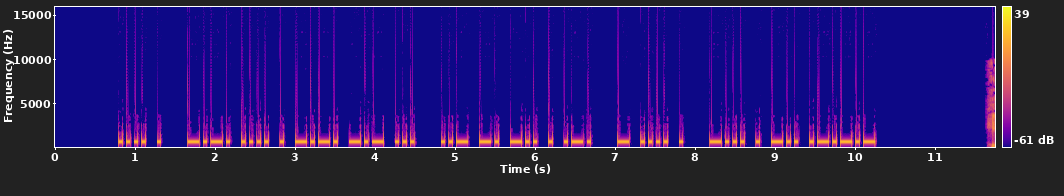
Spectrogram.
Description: Morse code, heard as a keyed tone, about 25 wpm, 700 Hz. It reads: HE CHECKS UNDER THE BED.
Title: Easy Phrases 25wpm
